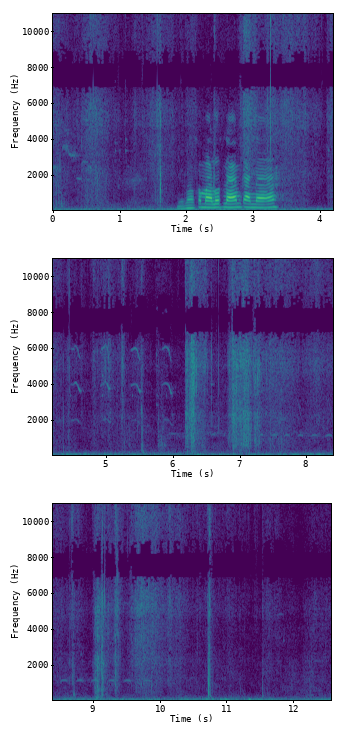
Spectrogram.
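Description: Hands scrape and rustle dry grass and soil.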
